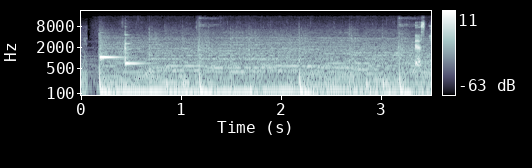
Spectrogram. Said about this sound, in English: Looks like a body of water running through a grassy field.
